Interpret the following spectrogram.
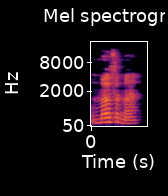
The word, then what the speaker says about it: Monthermer: Hugh, Lord of Monthermer, or Mothermer, as it was generally pronounced, and whom, as his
